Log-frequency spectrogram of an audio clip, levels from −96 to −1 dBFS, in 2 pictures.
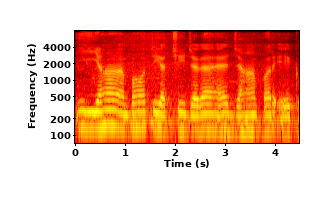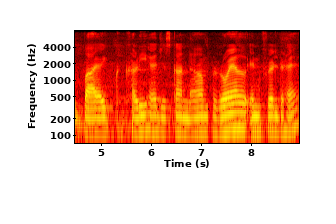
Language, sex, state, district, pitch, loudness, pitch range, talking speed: Hindi, male, Uttar Pradesh, Jyotiba Phule Nagar, 115 Hz, -32 LUFS, 110-130 Hz, 115 wpm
